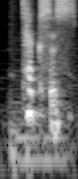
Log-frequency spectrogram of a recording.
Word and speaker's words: Texas: tylko że przez „x”, ale po angielsku tego „a” nie wymawiamy, tylko skracamy je do /ə/ – Texas /ˈteksəs/.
